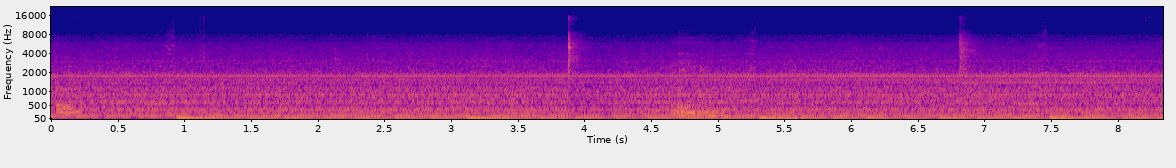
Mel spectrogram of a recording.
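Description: Sharp clicks of an XLR cable connector being plugged into a BM-800 condenser microphone, one about four seconds in and another near seven seconds, over a steady hum and hiss.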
